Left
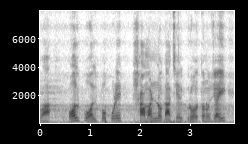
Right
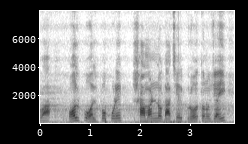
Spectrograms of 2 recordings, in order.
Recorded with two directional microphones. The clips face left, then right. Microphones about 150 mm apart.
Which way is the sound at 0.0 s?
10° right (ahead or behind).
